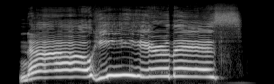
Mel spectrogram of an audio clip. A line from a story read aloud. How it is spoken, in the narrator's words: he declared, and from all around him, his voice amplified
